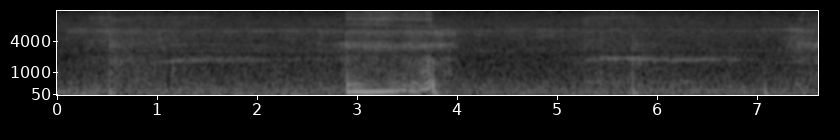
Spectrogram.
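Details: A pug snoring while asleep.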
